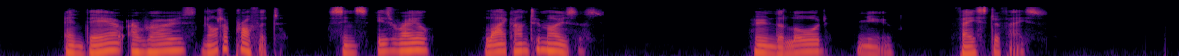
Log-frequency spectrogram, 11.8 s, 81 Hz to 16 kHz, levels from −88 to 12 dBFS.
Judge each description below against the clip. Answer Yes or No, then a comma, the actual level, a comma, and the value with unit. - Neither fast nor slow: No, slow, 90 wpm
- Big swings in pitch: No, average, 3.2 semitones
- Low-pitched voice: Yes, low, 125 Hz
